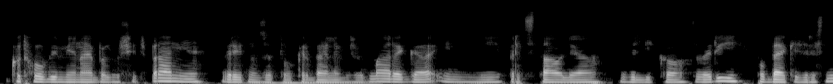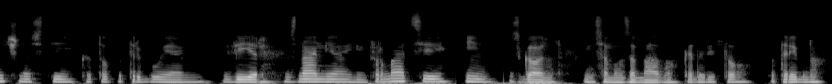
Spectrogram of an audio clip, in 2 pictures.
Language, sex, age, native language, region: Slovenian, male, 18-29, Slovenian, Gorica region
